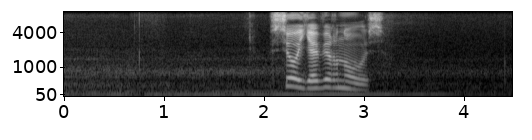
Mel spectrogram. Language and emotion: Russian, neutral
